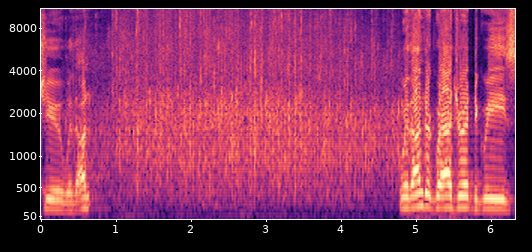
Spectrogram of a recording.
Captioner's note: applause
